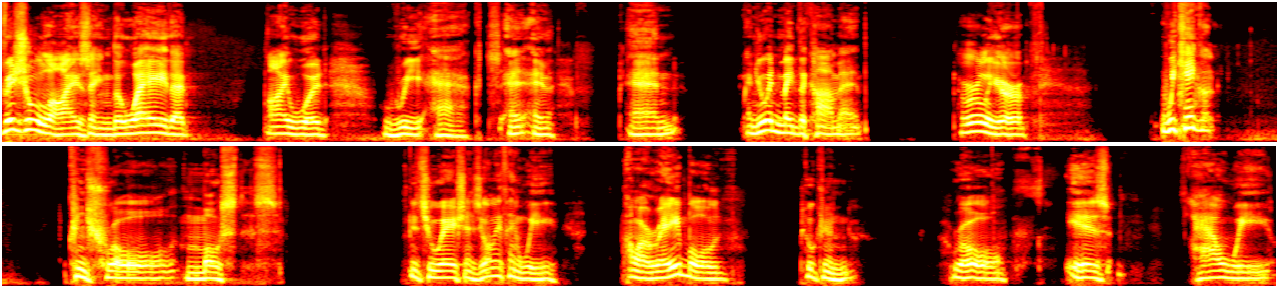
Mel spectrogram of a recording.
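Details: Adult man with a sometimes noticeable stuttering that he says varies in severity; described by the host as a pretty strong stutter; stuttering.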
